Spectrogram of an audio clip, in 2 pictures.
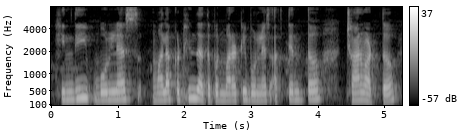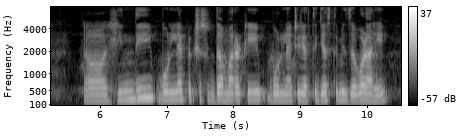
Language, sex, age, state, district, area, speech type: Marathi, female, 30-45, Maharashtra, Ahmednagar, rural, spontaneous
